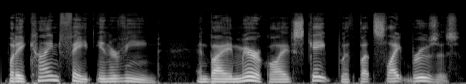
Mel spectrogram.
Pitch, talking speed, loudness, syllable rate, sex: 135 Hz, 195 wpm, -19 LUFS, 5.5 syllables/s, male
